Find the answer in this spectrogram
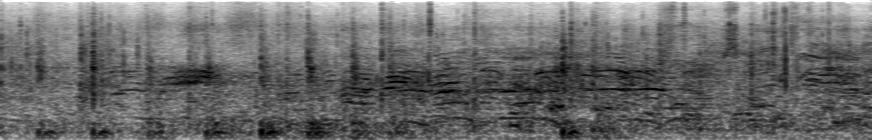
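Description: Men's voices shouting and calling across a football pitch, several overlapping at once, with a few sharp knocks among them.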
